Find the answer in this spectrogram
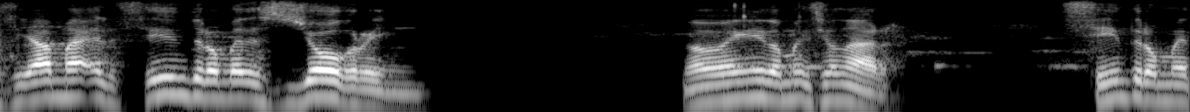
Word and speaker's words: Sjögren: Ustedes han oído hablar de lo que se llama el síndrome de Sjögren. ¿No han oído mencionar? Síndrome de Sjögren. Se escribe S-J-O con los dos punticos, apóstrofe, o sea, G-R-N.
